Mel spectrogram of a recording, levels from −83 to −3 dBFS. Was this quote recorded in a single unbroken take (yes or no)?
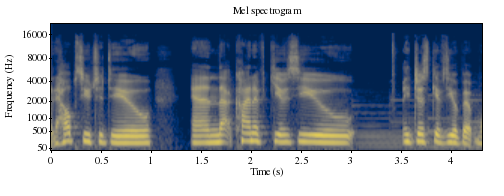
no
